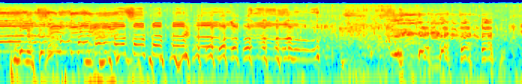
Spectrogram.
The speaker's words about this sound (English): Let me drink some cold water now!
